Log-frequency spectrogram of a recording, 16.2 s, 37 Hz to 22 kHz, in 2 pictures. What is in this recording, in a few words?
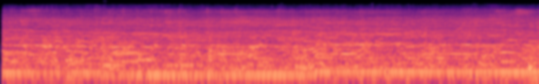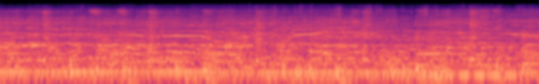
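ambient fairground noise, Cambodia phnom penh; 2019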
